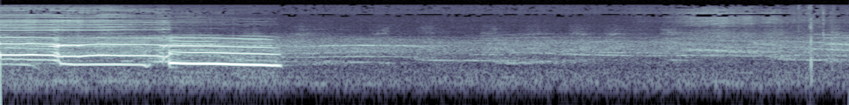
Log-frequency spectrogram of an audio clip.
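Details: Captive gray wolves at the Wolf Conservation Center, South Salem, New York, howling at twilight: two loud overlapping howls sliding slightly downward for about four seconds, followed by fainter, distant howling and near quiet.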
